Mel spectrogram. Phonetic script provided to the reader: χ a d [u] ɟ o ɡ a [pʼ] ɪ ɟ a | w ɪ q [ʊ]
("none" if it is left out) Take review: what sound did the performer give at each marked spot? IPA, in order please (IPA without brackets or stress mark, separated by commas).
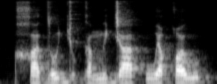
o, m, u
